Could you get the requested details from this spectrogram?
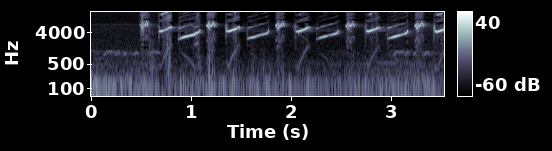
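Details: Cinereous tit singing for training caged birds: a steady run of high, bright rising slurred whistles alternating with sharp chips, roughly three notes a second, over a faint low background hum.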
